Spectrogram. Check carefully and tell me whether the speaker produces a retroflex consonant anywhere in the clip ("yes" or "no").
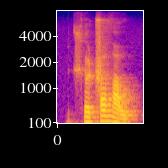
yes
